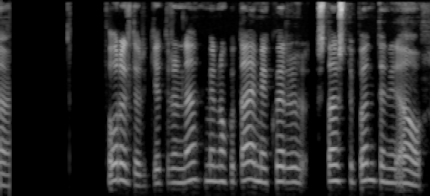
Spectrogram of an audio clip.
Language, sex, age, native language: Icelandic, female, 50-59, Icelandic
